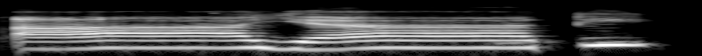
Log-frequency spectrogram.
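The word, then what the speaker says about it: آيَاتِ: Ayati. Okay, which one do you want to make long? And ya. Yes, so and ya you want to make long, and it is pronounced that last one short.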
